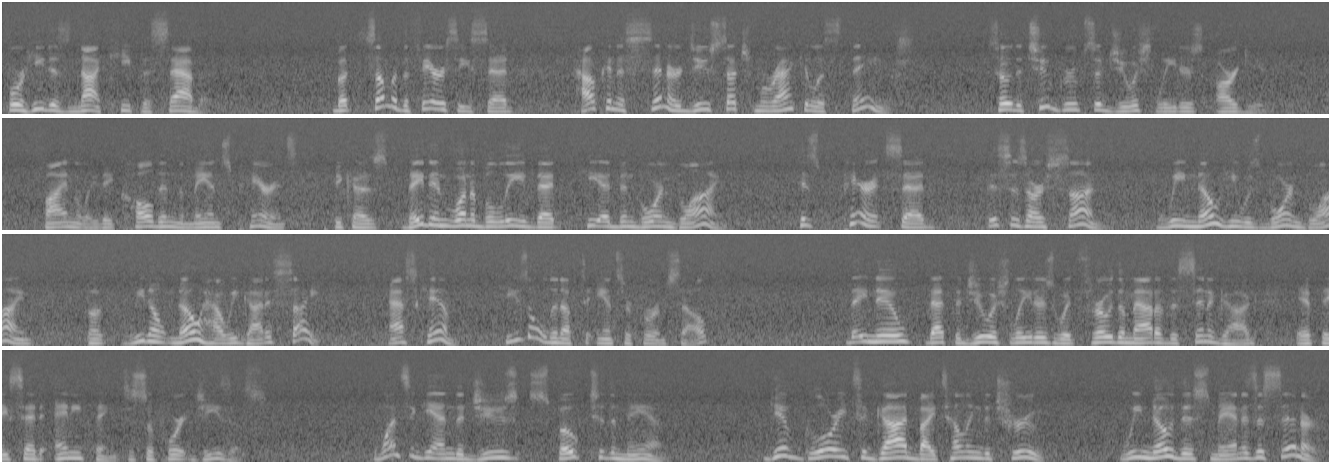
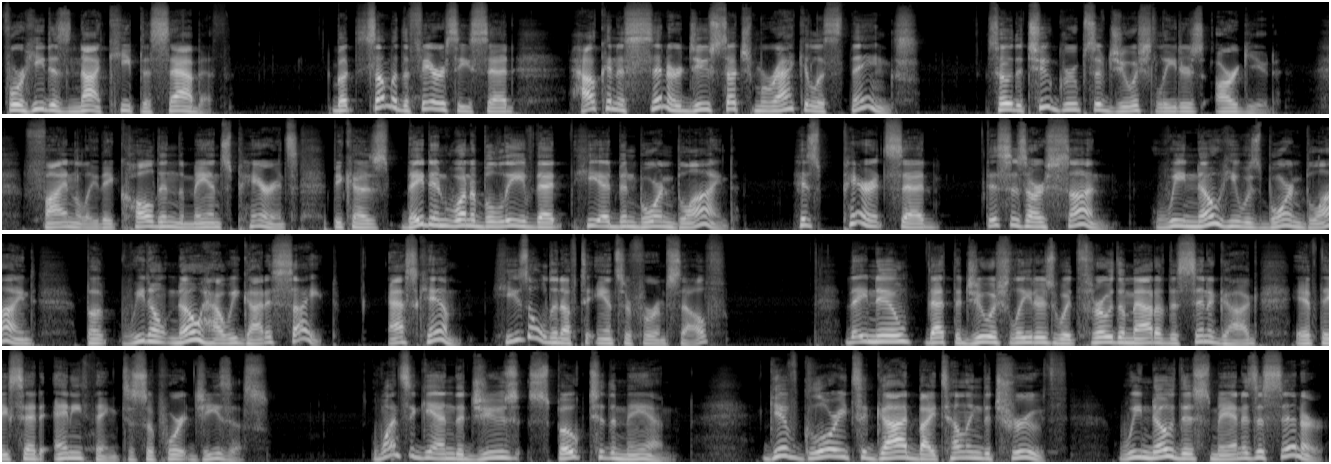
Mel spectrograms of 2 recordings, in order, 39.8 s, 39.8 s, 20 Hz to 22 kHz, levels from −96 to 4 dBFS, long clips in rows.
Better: second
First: hiss; loud; throughout; 5 dB below the speech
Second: none

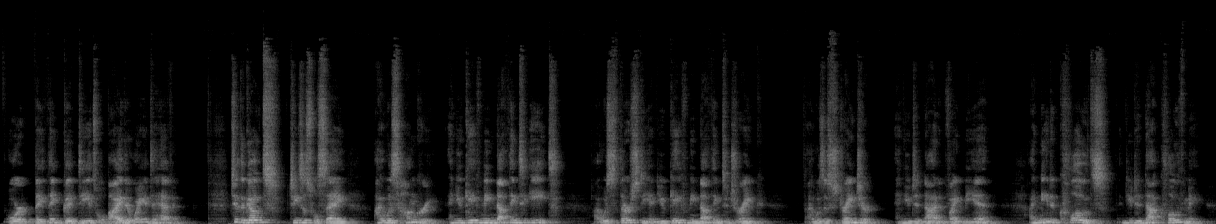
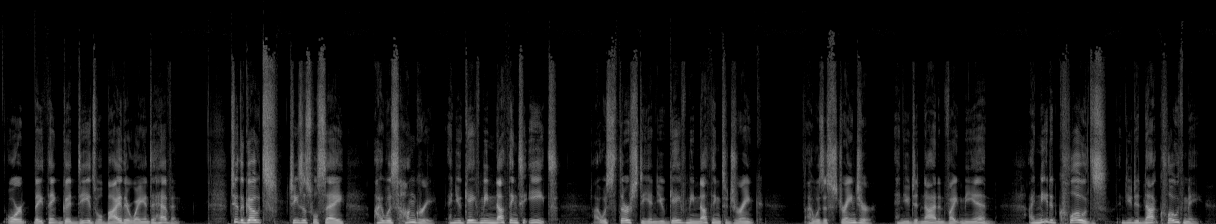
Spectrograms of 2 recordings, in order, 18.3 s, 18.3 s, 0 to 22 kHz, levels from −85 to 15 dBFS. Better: second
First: off-mic speech; far // room echo; very slight; dies away in 0.3 s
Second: none

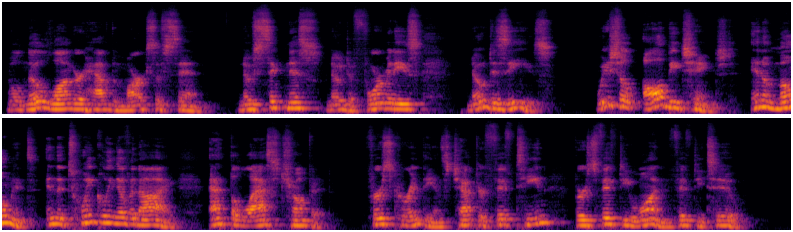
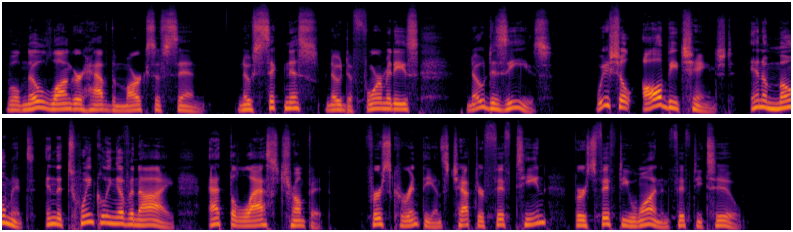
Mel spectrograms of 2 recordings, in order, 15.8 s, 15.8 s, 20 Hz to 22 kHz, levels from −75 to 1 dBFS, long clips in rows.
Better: second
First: off-mic speech; far // room echo; very slight; dies away in 0.2 s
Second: none

